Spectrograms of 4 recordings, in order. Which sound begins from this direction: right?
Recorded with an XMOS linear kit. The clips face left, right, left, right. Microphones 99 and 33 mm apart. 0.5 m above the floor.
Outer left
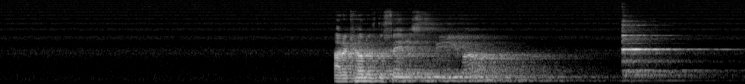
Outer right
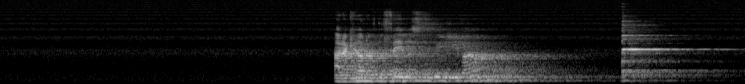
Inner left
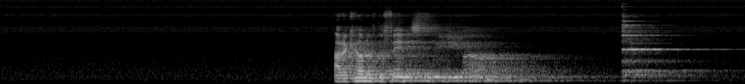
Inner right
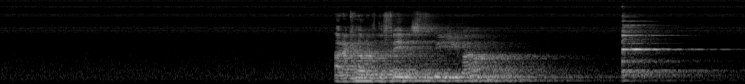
A piano, at 6.2 s.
